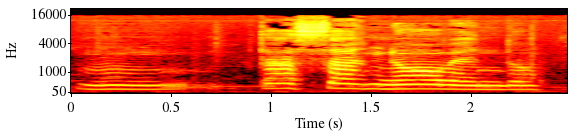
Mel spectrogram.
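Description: A woman's voice: medium pitch, fairly even intonation, extremely slow, faint music behind. A woman playing an obliging tea shop seller in a comic radio play. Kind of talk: comic radio theatre acting.

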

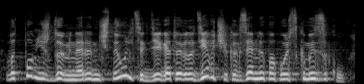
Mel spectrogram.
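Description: A woman's voice: fairly high pitch, lively intonation, racing, a little mellow, natural voice. An actress playing a hot-tempered, easily upset young student woman in a 1960s radio comedy, speaking with emphatic indignation. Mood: indignant.

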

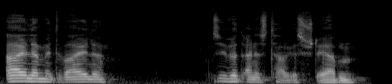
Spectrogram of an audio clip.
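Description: An actor in a German radio drama playing a defiant, outspoken farm servant who talks in a dry, deliberate, insolent way. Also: male voice, mid-range voice. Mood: knowing, dry.

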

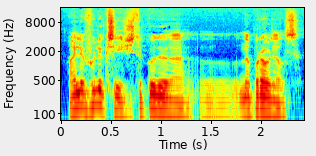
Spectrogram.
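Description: An actor playing a police investigator in a Russian radio play, polite, measured and quietly ironic as he questions witnesses. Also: on the low side, lively intonation, breathy edge. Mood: quietly questioning.

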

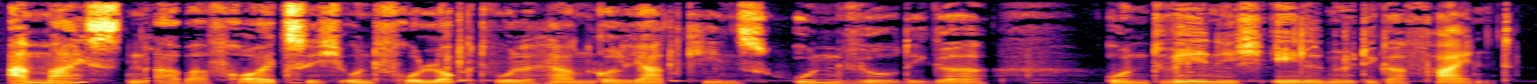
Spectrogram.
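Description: An actor narrating a literary radio play as a wry storyteller, telling events vividly in the present tense. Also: male voice, lowish voice, unhurried, darkish tone, no echo. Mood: wry, measured. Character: wry, measured male storyteller of a literary tale. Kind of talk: scripted dramatic narration in a German radio play.

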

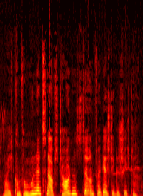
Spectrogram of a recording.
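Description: A woman acting a lively, playful, well-born girl of seventeen in a German radio play, chatty and teasing. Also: medium pitch, quick pace, natural voice. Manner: chatty, teasing, self-assured.

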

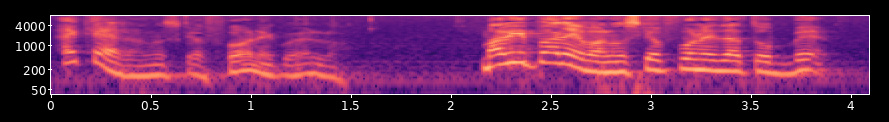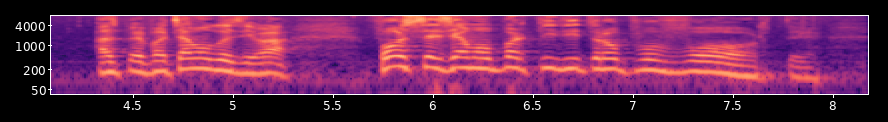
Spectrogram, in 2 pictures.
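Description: A man's voice: high voice, big pitch swings, moderate pace, a little mellow, full character voice. A man playing a big young jailhouse bully in a stage monologue, mocking and sadistic, coaxing and ordering with coarse, repeated commands. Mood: goading. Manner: taunting, coaxing, repetitive commands, coarse swearing.

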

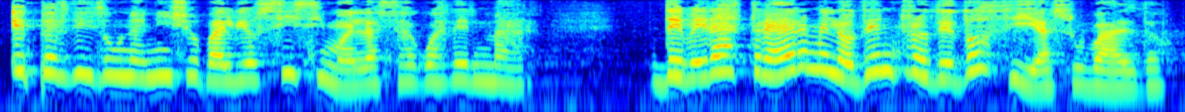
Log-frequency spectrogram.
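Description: A woman's voice: sits high, expressive, fairly quick, fairly bright tone. A woman playing a demanding, haughty young princess in a children's fairy tale drama. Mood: imperious.

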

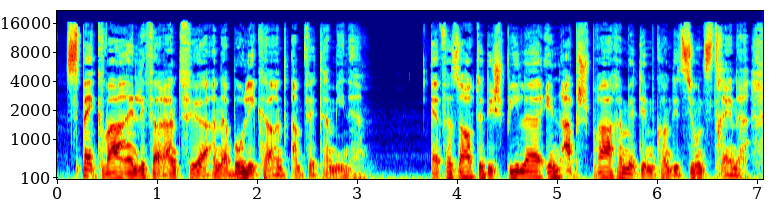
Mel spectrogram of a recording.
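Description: Low-voiced, cool football club boss. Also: male voice. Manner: controlled, matter-of-fact, self-assured. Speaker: actor in audio crime drama. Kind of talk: German radio crime drama acting.

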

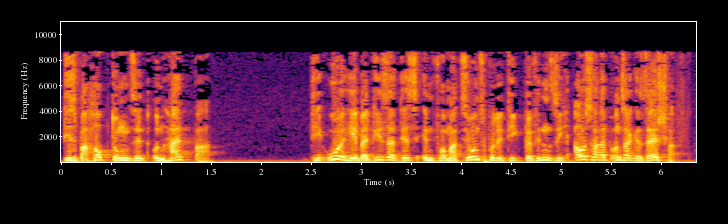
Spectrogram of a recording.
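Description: An actor playing an eminent male professor, speaking in a measured, authoritative way with a faintly menacing edge. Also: a little high, animated, slight background noise, natural voice. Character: eminent older male scientist, proud and guarded. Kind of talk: radio drama acting.

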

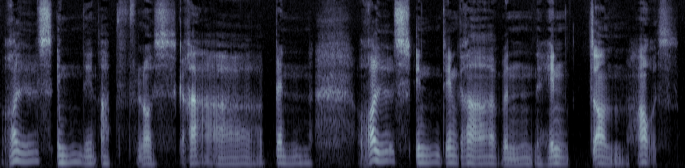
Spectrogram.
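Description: An actor playing a callous, sardonic man chanting macabre verse in a radio play, with a husky, creaky voice. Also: mid-range voice, drawn-out words, no echo, heavily acted. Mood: macabre, mocking.

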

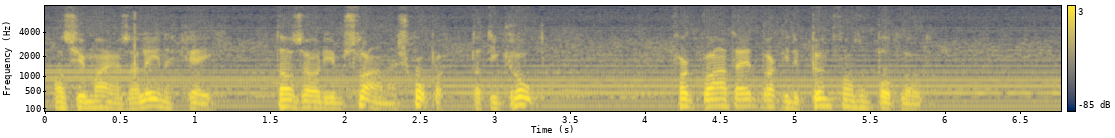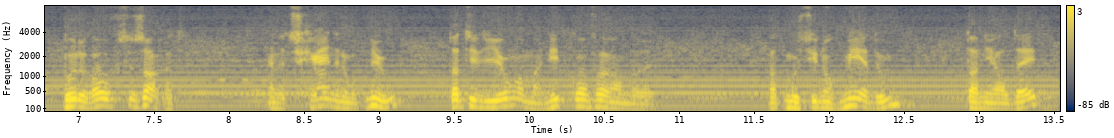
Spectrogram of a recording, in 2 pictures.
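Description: A man's voice: medium pitch, brisk, pauses often, over music, close to an everyday voice, rough recording. A man narrating a scripted boys' school story for a radio play. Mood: storytelling.

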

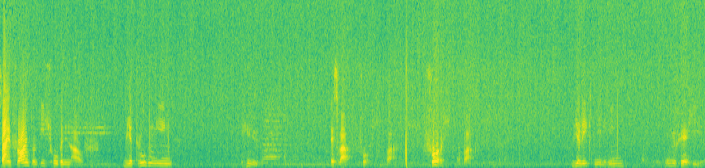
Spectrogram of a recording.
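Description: An actor playing an obliging but shady Viennese baron in a radio drama, with a courteous, theatrical, evasive manner. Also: male voice, on the high side, takes it slowly, pauses often, background noise. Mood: solemn.

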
